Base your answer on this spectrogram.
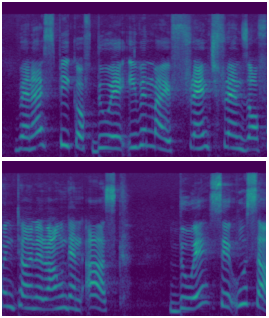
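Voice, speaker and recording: Speaking at a very slow pace with an Indian accent, a woman uses a high pitch with ordinary pitch variation and a bright, sharp tone. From India, near Delhi. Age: 20s. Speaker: student traveler. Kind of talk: talk to audience.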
